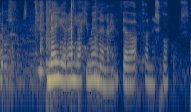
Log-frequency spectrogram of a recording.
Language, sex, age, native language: Icelandic, female, 13, Icelandic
